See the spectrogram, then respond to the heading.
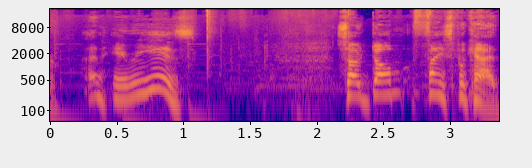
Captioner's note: finger snapping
